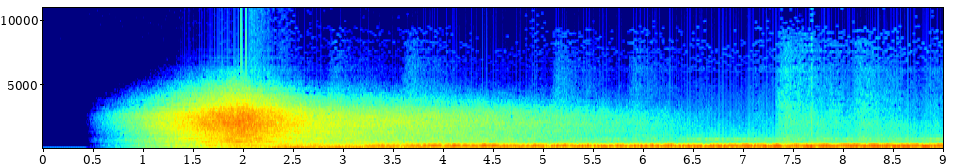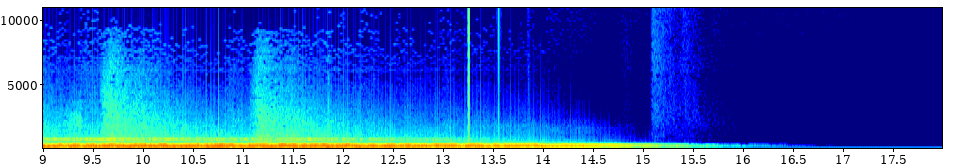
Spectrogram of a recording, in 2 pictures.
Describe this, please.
Unearthly drone with some kinda "banging" sound in the backround.
That banging actually wasn't intentional at all, it seemed to just be a part of the original generated tones i used as the base sound for this or something.
creepy, drone, scary, unearthly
